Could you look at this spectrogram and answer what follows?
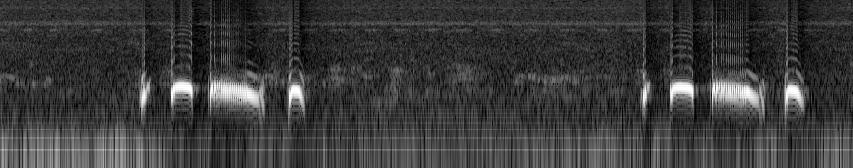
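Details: Decoy spotted dove voicing an agitated newly caught bird, used to train wild-caught doves. Two cooing phrases about five seconds apart each run short note, flat coo, long descending coo, final hoot. A faint distant coo is heard between the phrases.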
